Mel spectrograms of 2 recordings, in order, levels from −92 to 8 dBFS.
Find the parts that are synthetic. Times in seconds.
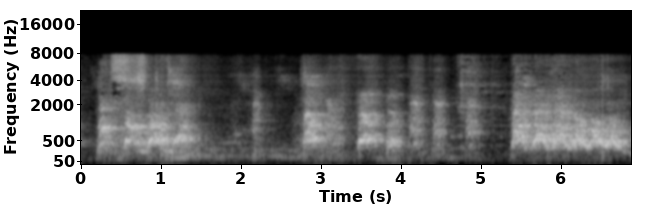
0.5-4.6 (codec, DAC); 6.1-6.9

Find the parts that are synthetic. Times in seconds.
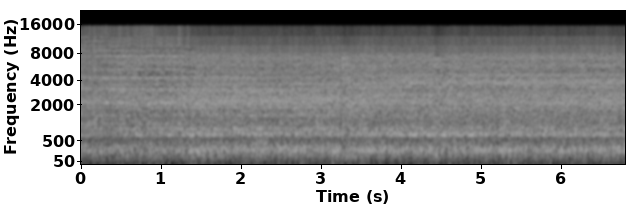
none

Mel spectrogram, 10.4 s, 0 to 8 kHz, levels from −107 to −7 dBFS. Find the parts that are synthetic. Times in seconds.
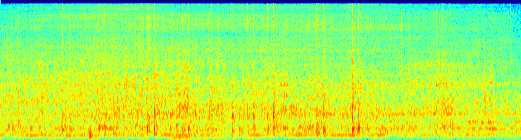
2.4-3.3 (vocoder, Vocos)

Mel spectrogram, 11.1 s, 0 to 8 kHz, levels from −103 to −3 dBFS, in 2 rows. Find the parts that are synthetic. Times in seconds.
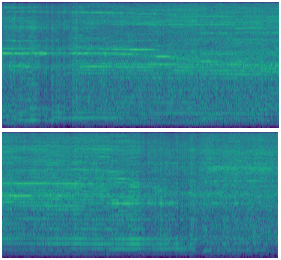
0.7-1.4 (vocoder, BigVGAN v2); 8.3-9.3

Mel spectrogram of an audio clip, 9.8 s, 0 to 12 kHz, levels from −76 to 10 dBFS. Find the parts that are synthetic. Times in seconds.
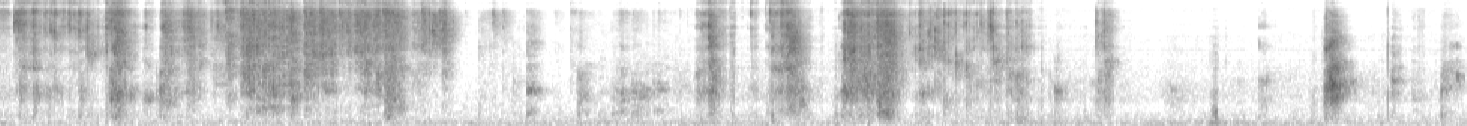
0.0-1.1 (codec, HILCodec); 4.5-9.8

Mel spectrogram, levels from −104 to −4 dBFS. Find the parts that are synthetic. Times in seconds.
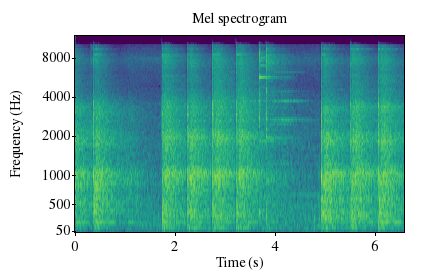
none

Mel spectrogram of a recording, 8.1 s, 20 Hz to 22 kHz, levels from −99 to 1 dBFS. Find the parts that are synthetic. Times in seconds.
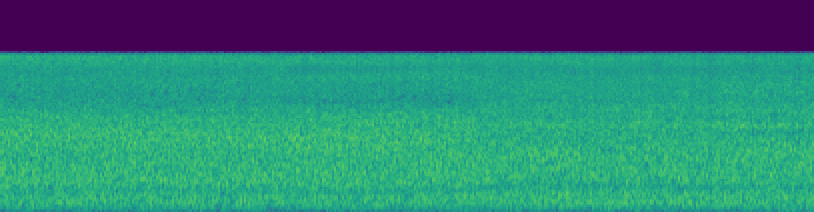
2.6-3.2 (codec, DAC); 4.6-7.2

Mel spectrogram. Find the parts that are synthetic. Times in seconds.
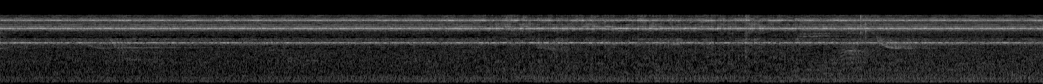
4.8-8.0 (autoencoder, DAC-VAE)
